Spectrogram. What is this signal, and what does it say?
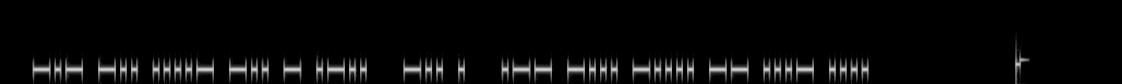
Morse code, heard as a keyed tone, about 22 wpm, 700 Hz. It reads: KD4DTL DE WB6MVH
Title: USA Callsign DE Callsign - 6 Characters - 22wpm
